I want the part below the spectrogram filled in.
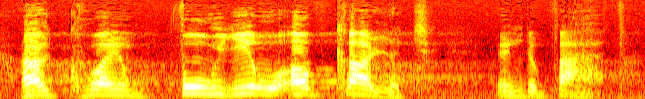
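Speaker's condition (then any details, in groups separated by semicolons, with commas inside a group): Cerebral palsy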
